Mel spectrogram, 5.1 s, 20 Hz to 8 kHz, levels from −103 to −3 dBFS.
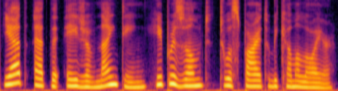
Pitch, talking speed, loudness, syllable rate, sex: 200 Hz, 165 wpm, -16 LUFS, 5.1 syllables/s, female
